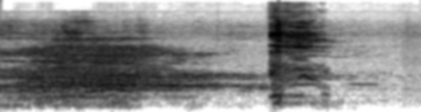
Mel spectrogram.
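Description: A single harsh cough bursts out close by after a stretch of throaty vocal noise during a sermon, then fades to quiet.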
